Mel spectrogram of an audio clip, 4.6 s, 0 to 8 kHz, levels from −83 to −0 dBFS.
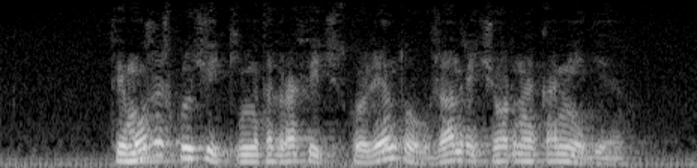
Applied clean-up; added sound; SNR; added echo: none; none; none; none.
